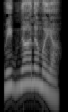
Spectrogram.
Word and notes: ವಿಜ್ಞಾನಮಯ: vijṇāna maya

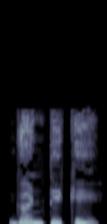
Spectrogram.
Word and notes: ಘಂಟಿಕೆ: Kannada

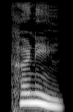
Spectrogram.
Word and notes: ಘಣಲು: ghaṇalu

